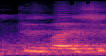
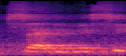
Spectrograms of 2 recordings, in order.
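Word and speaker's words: cerevisiae: तो सैक्रोमाइसिस क्रीवाइसी भी बोलते हैं, कुछ सेरिवेसी भी बोलते हैं, वैसे करेक्ट प्रोनाउंसिएशन जो है सेरिवेसी है, ठीक है ना।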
